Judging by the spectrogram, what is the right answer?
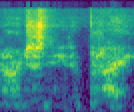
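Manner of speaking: hushed, soft whisper, barely voiced. Building a model piece by piece and looking for a part: whispering. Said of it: "Why am I whispering?".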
